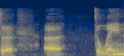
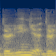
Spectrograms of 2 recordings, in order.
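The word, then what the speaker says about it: Deligne: with primarily right here is I also can't pronounce it because he's French, but it's Delane Illusi, I think is how you say it. It's a De ligne and Illusi.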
